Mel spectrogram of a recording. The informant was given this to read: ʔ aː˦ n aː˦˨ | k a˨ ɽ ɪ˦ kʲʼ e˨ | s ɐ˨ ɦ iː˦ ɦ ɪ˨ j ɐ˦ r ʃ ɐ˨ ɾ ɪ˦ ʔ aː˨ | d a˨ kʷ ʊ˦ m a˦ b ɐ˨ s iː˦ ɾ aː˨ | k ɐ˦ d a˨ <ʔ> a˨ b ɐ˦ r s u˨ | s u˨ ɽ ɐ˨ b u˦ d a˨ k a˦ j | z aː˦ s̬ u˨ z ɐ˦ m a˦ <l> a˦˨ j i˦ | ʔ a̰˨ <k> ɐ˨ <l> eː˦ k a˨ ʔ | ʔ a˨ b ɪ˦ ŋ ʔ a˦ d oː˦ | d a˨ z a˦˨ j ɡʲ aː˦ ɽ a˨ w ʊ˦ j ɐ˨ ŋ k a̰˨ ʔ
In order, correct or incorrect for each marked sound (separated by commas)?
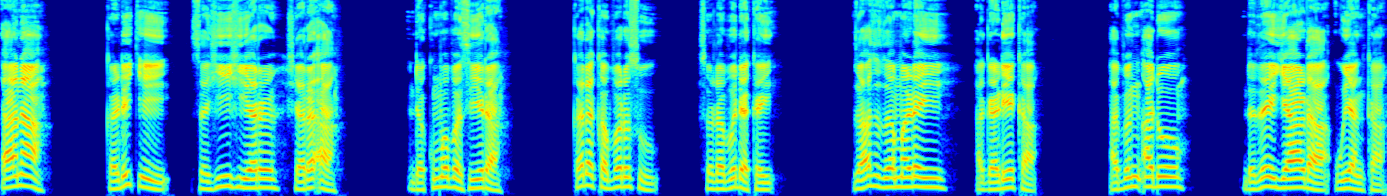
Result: incorrect, incorrect, incorrect, incorrect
